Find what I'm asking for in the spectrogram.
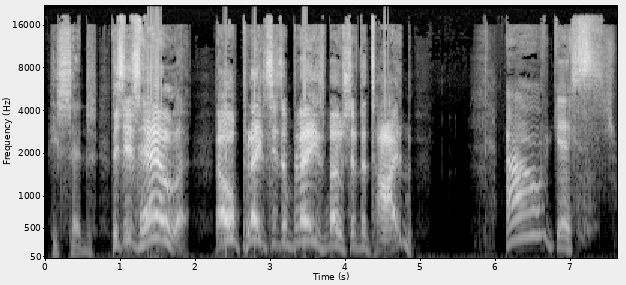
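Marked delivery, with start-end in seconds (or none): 0.9-4.9 loud, high indignant shout; outraged shout. Acted. Outraged demon protests to imp. 6.1-7.6 very high smug little imp; giggly sneering imp. Acted. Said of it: "replied the little imp".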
